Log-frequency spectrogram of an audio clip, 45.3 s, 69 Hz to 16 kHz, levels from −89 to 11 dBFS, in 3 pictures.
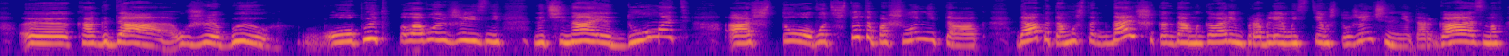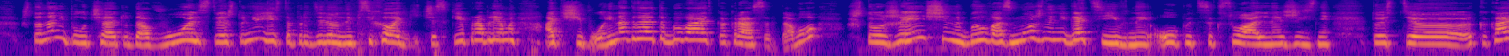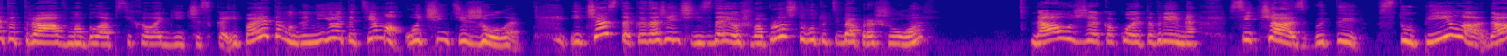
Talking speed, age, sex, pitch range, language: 125 wpm, 20-39, female, 240-315 Hz, Russian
